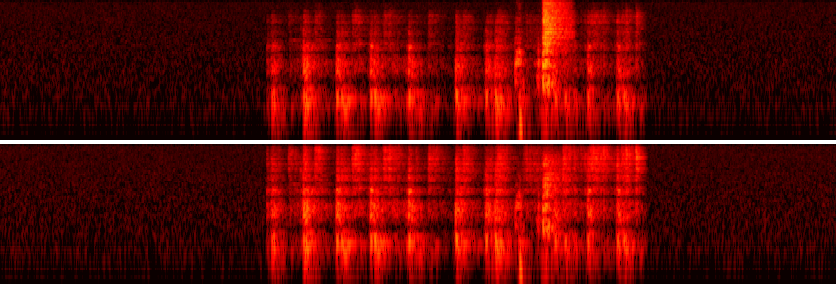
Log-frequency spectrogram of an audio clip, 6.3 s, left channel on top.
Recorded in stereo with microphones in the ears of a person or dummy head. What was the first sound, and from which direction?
Dishes clattering, 75° right (ahead or behind).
